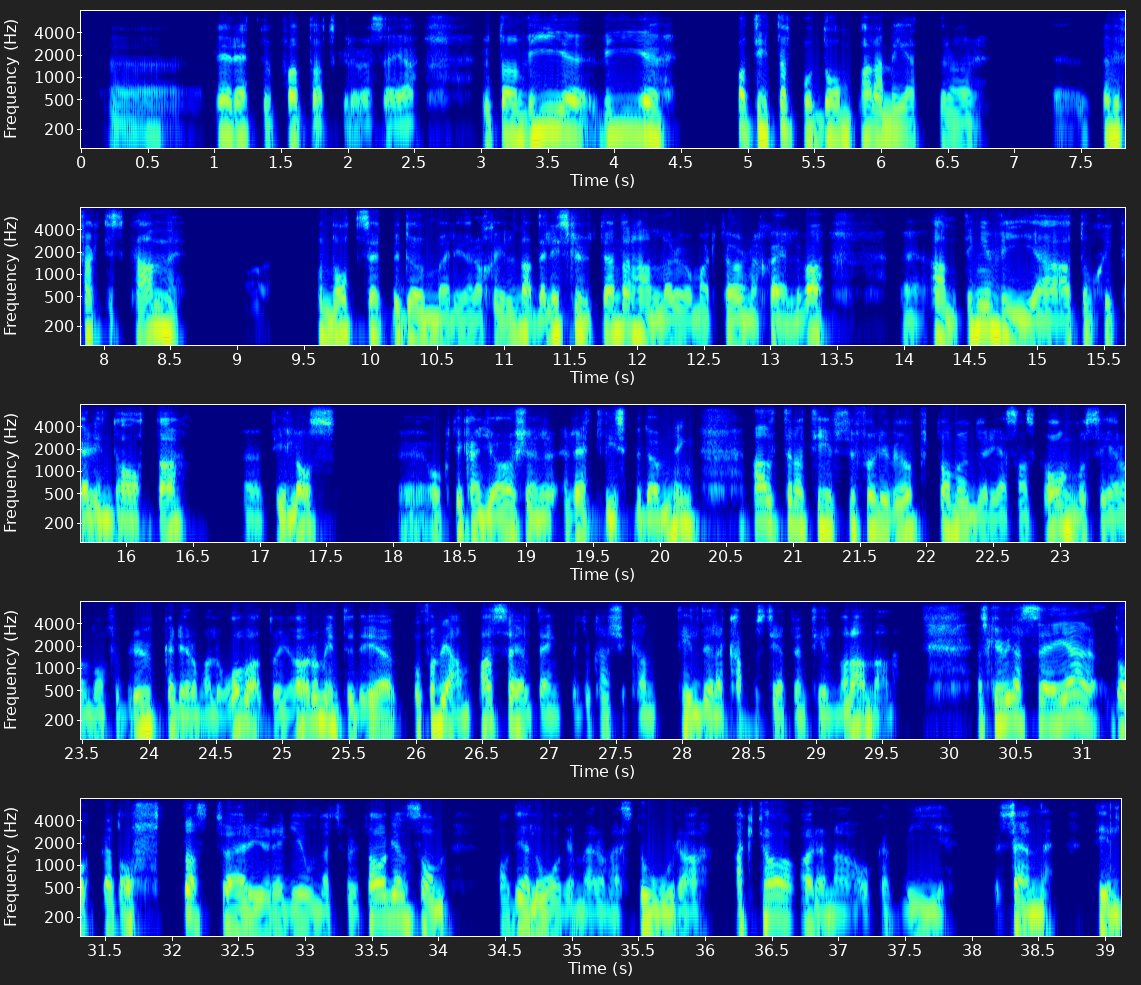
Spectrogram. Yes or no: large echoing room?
no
